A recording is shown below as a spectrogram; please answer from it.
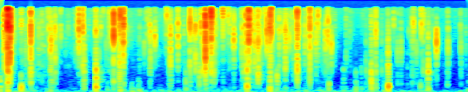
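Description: A clear plastic film pack of sponge scourers is held in both hands while the fingertips squeeze and rub it, crinkling the plastic. The result is a dense, uneven stream of sharp crackles and crunchy rustles, each snap short and dry, with bright highs and some low thumps from the handling.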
